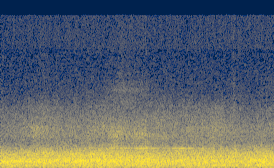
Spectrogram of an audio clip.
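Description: Airliner taking off at Long Beach airport, a steady, loud broadband engine roar that holds constant throughout with no voices over it.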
